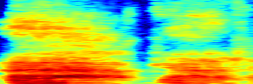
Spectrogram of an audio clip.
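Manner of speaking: emotional. Real, not acted. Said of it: "I apologize for getting emotional".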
